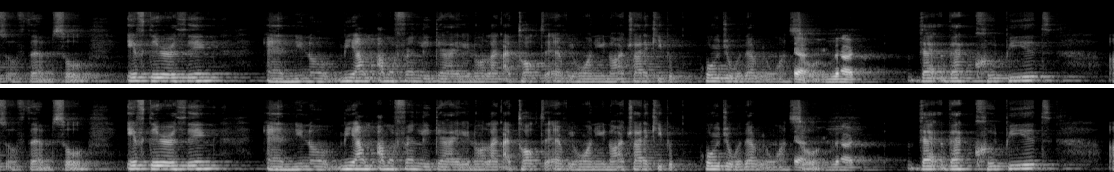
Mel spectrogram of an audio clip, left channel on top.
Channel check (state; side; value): normal; both; correlation 0.88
